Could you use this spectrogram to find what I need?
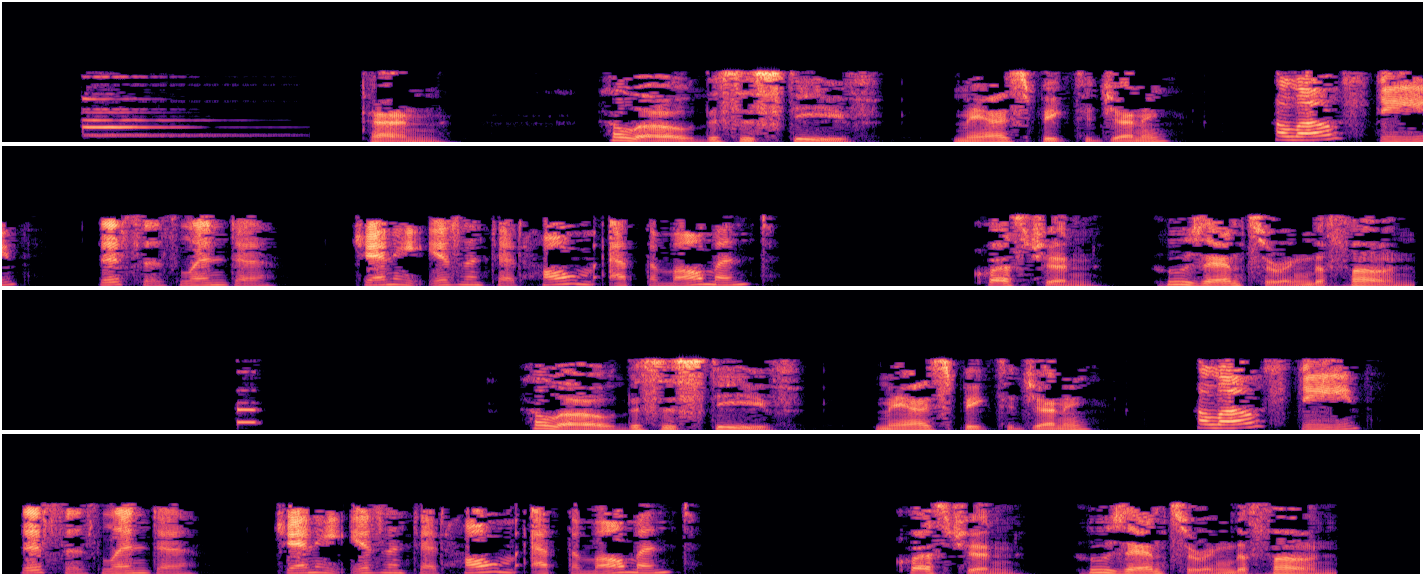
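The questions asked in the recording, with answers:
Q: Who's answering the phone?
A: Linda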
